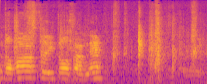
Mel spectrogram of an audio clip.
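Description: A man's drawn-out, sing-song shouting with held, wavering notes that stops about a second in, followed by a few short sharp clicks.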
